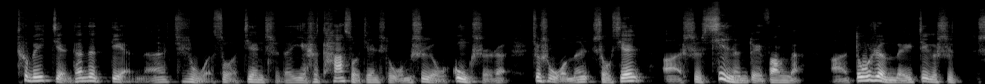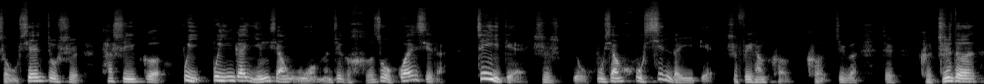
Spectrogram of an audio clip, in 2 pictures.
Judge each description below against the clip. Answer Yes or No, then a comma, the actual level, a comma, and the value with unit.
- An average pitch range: No, wide, 7.7 semitones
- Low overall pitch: Yes, low, 120 Hz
